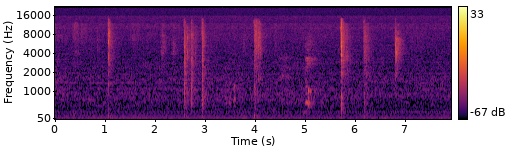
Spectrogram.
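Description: A volleyball is struck with sharp slaps of hands and arms.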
